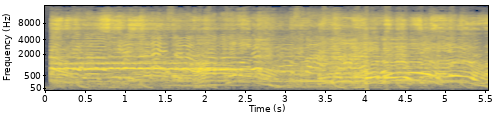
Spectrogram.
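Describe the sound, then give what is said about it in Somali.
Women ululating in a crowd welcoming a parliamentary candidate in Garissa, loud continuous wavering high-pitched trills over cheering and chatter from many voices. “Mid ka mid a dumarka u taagan kursiga haweenka ee Gaarisa, Kiman Axmed Ugaas, ayay hadda u mashxaradayaan dad u badan dumar.”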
